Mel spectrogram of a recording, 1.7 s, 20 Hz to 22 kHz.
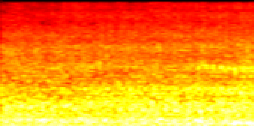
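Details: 29-year-old TimberJack 450-C skidder diesel after sitting 8 years, freshly started, not yet hot: low steady idle with even rumble, no puffing from the breather; zero blow-by, runs smooth and healthy.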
